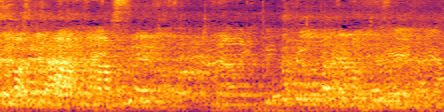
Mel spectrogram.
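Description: Chatter of many voices talking over one another, a crowd of girls and women at tables in a large hall.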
